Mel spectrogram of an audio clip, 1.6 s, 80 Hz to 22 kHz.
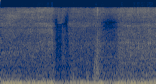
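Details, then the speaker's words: Turbo car with aftermarket programmable ECU and no idle control valve, first morning start at 18°, exhaust manifold stone cold: low, steady idle with even rumble, no hunting or misses. "it's idling on its own. It's cold, stone cold. Exhaust manifold is stone cold. Um, without using an idle control valve."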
